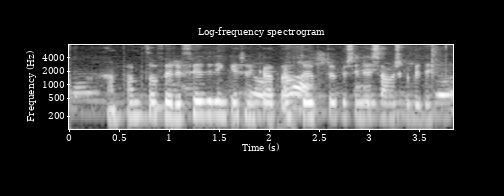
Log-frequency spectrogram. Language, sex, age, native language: Icelandic, female, 30-39, Icelandic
